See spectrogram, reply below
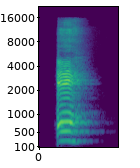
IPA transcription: e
